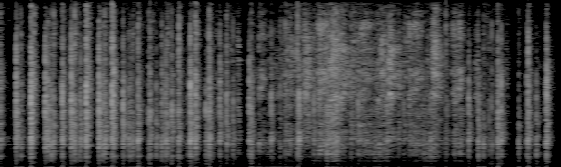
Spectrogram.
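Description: Long painted nails of both hands scratch and tap a thin, flat red printed cardstock Christmas card held close up. Quick, dry, bright taps and scratchy rasps come in a rapid, uneven patter, with short papery crackles between them and almost no ring after each touch.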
